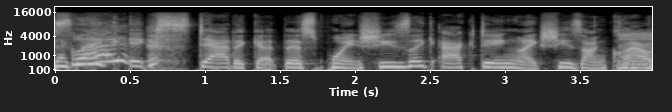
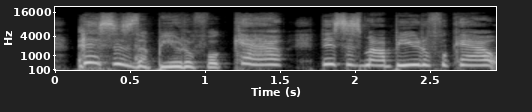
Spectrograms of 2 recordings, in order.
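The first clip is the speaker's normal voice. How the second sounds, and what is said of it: Put-on accent. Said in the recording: “How does the accent? ... That sounded right.”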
